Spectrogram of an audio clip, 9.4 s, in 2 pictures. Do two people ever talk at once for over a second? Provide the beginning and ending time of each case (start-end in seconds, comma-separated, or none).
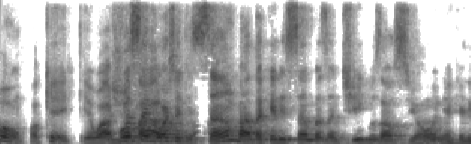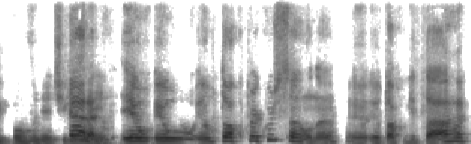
1.0-2.4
